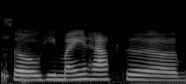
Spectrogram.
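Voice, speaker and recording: A woman's voice: mid-range voice, level tone, slow pace, clean tone, dry recording. A woman hosting a podcast in casual, opinionated chat about politics. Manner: chatty and opinionated. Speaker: podcast host.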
